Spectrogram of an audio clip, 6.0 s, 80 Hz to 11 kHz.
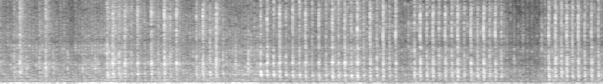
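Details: Suzuki GSXR 1000 at idle, 33,000 miles, no FI code, 175-180 psi compression on all cylinders, negative leakdown; fast even ticking, louder at the cylinder head, comes and goes; owner suspects valve train.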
